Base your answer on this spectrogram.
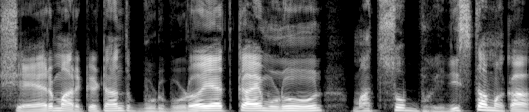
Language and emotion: Goan Konkani, fearful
